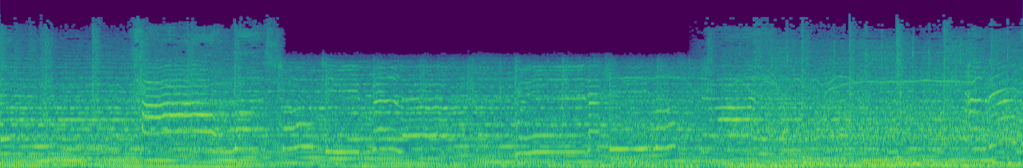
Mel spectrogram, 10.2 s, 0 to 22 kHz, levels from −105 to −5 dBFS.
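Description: At 2.42 s the receiver loses digital and blends over 440 ms to the AM analogue broadcast, returning at 7.33 s. Treble narrows, level drops about 2 dB and hiss sits roughly 30 dB down. A spectrogram shows the top band vanishing; the waveform shrinks slightly.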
